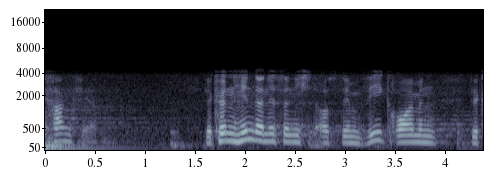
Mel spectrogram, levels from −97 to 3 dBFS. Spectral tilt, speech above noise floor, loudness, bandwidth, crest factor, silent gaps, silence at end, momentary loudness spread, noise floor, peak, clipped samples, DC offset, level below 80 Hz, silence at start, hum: -5.5 dB/octave; 28 dB; -36 LUFS; 4.6 kHz; 18 dB; none; 0 s; 16 LU; -64 dBFS; -18 dBFS; under 0.1%; under 0.1%; -56 dBFS; 0 s; none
